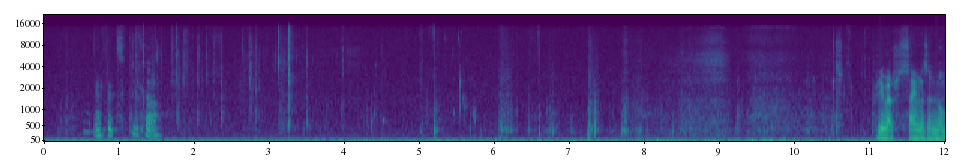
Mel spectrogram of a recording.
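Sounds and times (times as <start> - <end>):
soft chewing: 1.6 - 11.1.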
